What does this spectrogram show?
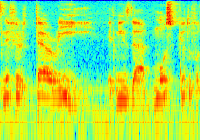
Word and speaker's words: Nefertari: It's Nefertari.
